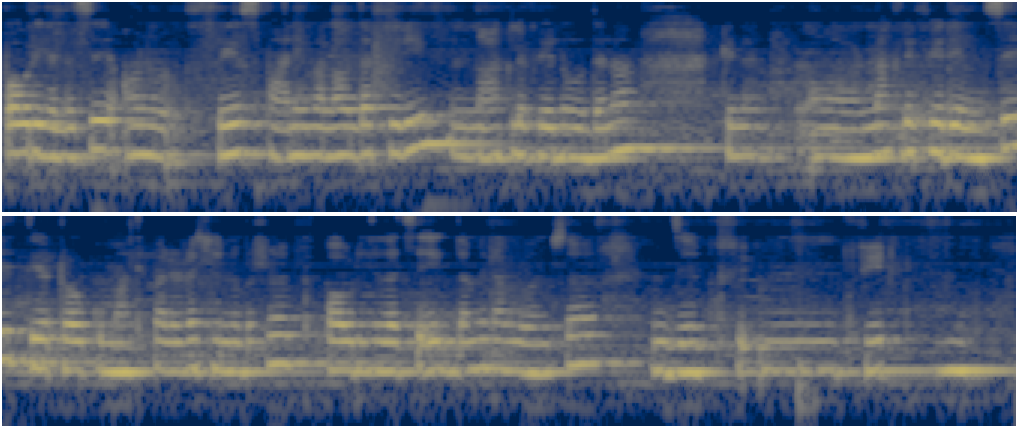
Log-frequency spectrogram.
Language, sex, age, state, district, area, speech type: Nepali, female, 30-45, West Bengal, Alipurduar, urban, spontaneous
